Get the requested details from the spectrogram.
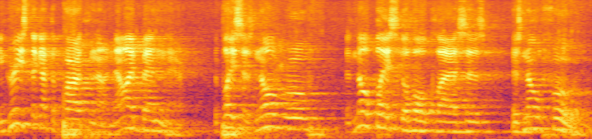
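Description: A man speaks at a fairly quick pace with very wide pitch swings, and audible room echo surrounds his voice. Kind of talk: comedic rant in a skit. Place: stage.

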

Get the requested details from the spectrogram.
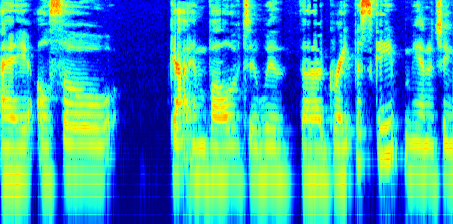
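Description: Against a quiet background, a woman speaks with an Upper Midwest accent in a very deep, low pitch. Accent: Upper Midwest American. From Michigan, US Midwest. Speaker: nonprofit executive director. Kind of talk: self-introduction profile. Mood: friendly, smiling. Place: home room. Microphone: webcam.

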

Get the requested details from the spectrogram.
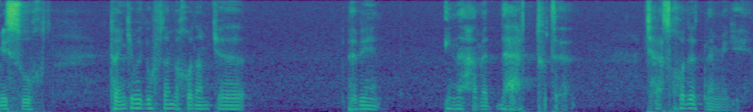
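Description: A man speaks at a moderate pace with a very deep, low pitch and a dark, mellow, somewhat breathy tone, with ordinary pitch variation. Long, frequent pauses break his speech over light background noise. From Iran, Bandar Anzali (Gilan); Gilan, Iran. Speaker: documentary filmmaker and photographer; guest. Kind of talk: motivational talk; public talk. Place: hall. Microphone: headset.

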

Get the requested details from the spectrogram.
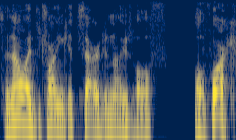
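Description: In an Irish accent, a man speaks at a very fast pace with a fairly high pitch and a dark, mellow tone, in a dry sound with no echo and a quiet background. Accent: Irish (Galway). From Ireland. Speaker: sports radio commentator; radio sports commentator guest. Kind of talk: casual chat. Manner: calm. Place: home room. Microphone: earbuds.

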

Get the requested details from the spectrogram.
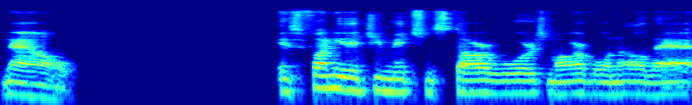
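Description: A man talks at a fairly slow pace with ordinary pitch variation. His voice sounds somewhat breathy. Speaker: podcast host. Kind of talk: casual podcast chat. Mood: amused, relaxed.

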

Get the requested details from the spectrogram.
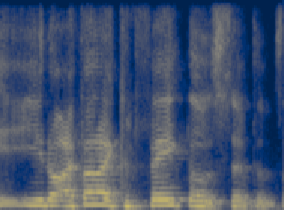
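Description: Audible room echo surrounds a voice with ordinary pitch variation. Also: man. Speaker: Parkinson's patient, retired biotech executive. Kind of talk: interview conversation. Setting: video call / live stream. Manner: halting, many fillers and repetitions. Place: home room.

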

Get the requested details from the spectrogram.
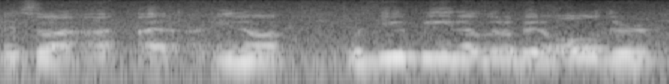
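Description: At a moderate pace, a man speaks with medium pitch and fairly even intonation amid clear background noise.

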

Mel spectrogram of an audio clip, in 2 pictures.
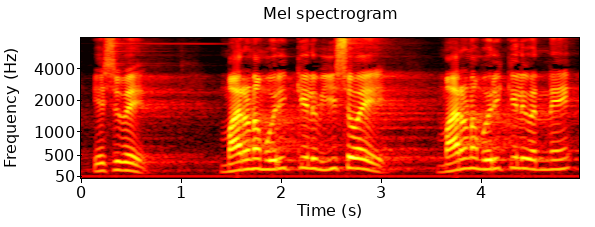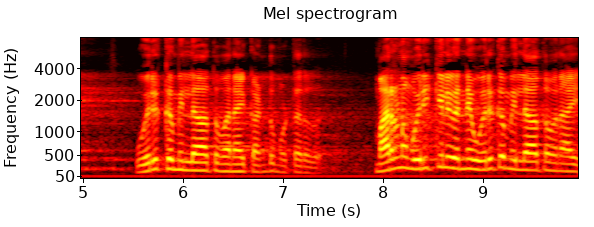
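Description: Pitch shifts in an ordinary way in this voice. It belongs to a man. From Kerala, India. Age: 40s. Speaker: priest. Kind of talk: sermon. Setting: church. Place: church. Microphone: podium.

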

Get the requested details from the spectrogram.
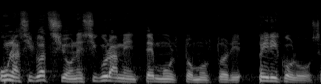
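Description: This man talks at a fairly slow pace. His pitch varies in an ordinary way. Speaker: member of parliament. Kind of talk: parliamentary oratory, formal question on terrorism; parliamentary question. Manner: hesitant, filler-heavy, repeating words. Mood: serious, formal. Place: hall. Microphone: podium.

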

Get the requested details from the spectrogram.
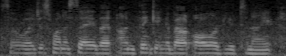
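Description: There is light background noise as a woman speaks in a fairly low pitch. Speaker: vlogger. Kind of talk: casual vlog chat. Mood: sombre during the news part. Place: street.

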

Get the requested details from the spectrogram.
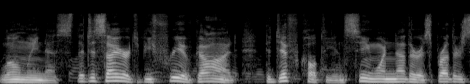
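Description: A normal speaking voice comes from a man at medium pitch. His intonation is lively and his pace fairly quick. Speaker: news narrator. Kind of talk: news reading. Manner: formal.

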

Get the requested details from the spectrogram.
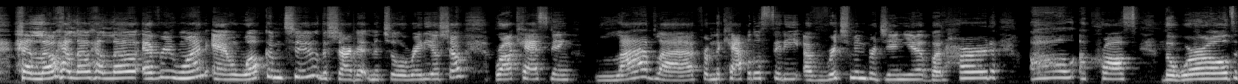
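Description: At a fairly slow pace, a raised, projected voice carries ordinary pitch variation. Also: woman. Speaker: radio show host. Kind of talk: show host opening. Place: home room.

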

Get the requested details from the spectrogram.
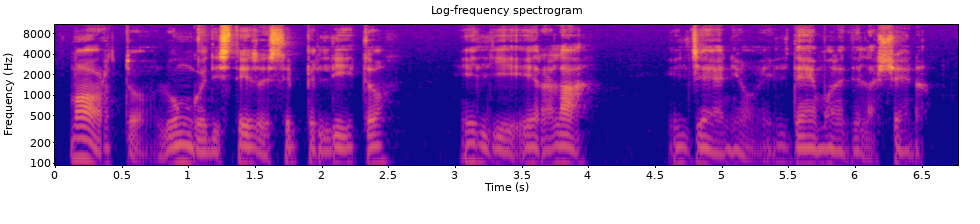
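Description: A man's very deep, low voice with vocal fry, dramatic tone, fairly slow pace, ordinary pitch variation and long, frequent pauses. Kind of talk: scripted narration, audiobook reading of a horror tale. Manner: slow, hushed, ominous, with eerie dramatic pauses building dread.

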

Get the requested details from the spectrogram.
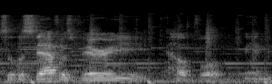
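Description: A man speaks at a fairly slow pace with a very deep, low pitch. Clear music plays in the background. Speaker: marketing graduate, intern. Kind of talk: interview answer. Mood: friendly, enthusiastic. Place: office. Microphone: camera far.

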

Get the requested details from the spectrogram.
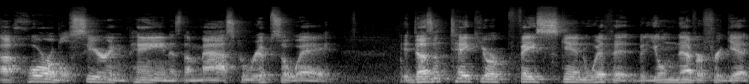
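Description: Ordinary pitch variation within a natural reading voice

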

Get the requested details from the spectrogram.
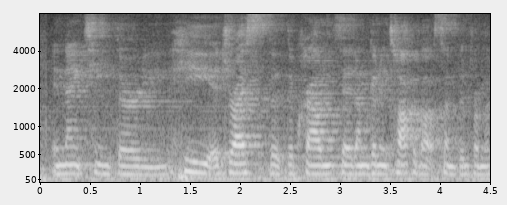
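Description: A woman speaks fairly quickly in an American accent. Audible room echo and noticeable background noise surround her voice. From Braddock, Pennsylvania. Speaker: artist and photographer. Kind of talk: artist interview. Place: hall. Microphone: handheld.

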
